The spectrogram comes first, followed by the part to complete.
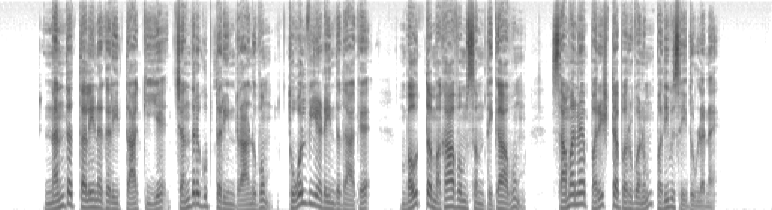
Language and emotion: Tamil, neutral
